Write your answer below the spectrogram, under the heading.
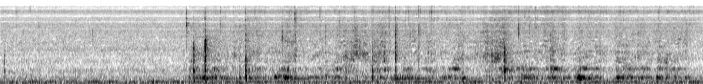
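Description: Sofrito and browned ground beef sizzling as they fry in a large pot, now that the vegetables' water has cooked off. From about a second and a half in, a spoon stirs and scrapes through the mixture with scattered clicks.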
